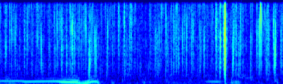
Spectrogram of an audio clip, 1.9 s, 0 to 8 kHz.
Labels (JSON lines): {"label": "biophony, cascading saw", "recorder": "SoundTrap 600 or HydroMoth"}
